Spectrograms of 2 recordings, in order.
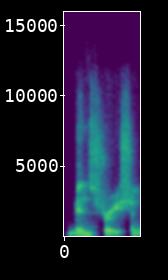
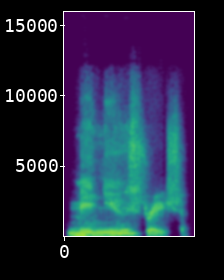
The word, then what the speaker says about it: menstruation: But this guy was like, I need you to pronounce, I've always said menstruation cycle. So he's like, no, menustration.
